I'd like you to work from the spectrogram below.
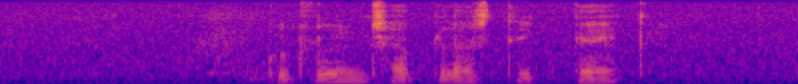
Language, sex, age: Northern Sotho, male, 23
